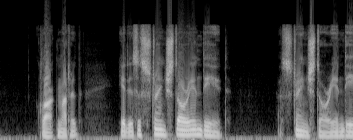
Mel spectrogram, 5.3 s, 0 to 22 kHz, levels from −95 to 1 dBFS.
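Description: Hard clipping breaks up this speech clip in three stretches: 0.64 to 0.98 s, 1.83 to 3.15 s, and 4.44 to 5.30 s. In each, the level is driven past what the signal path can carry, by about 10 dB, 8 dB and 7 dB respectively. The waveform peaks are sliced flat, and those squared-off tops add harmonics high in the spectrum. The result is a harsh, buzzy fuzz on the louder syllables, strongest in the first stretch.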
